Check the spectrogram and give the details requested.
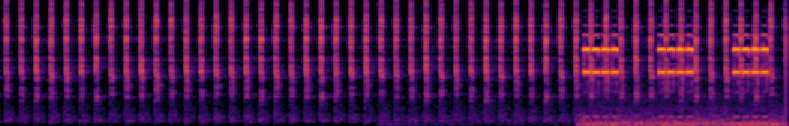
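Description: Countdown-timer sound effect: a clock ticking evenly, about four or five ticks a second. About eight seconds in, an alarm clock starts beeping in quick groups of four, roughly once a second, to signal that time is up.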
